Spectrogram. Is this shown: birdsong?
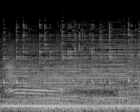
no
